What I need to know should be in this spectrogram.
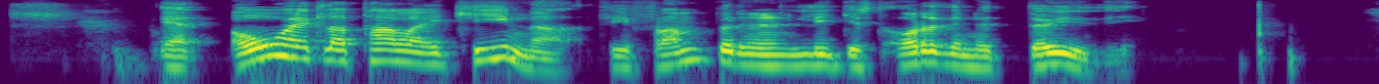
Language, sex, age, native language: Icelandic, male, 30-39, Icelandic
